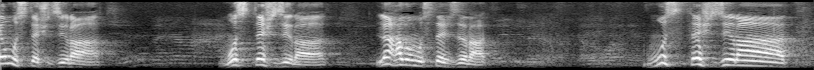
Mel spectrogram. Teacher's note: جيد، التاء اللي قبلها مستشزرات، التاء مهموسة شديدة، لاحظوا، فهنا الشين غايرت التاء بماذا؟ بالشدة والرخاوة، هي رخوة والتاء شديدة · Term: مهموسة رخوة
